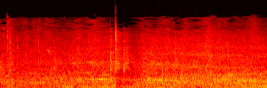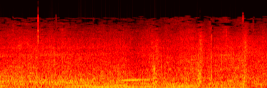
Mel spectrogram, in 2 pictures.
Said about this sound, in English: Watch out for the bus.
